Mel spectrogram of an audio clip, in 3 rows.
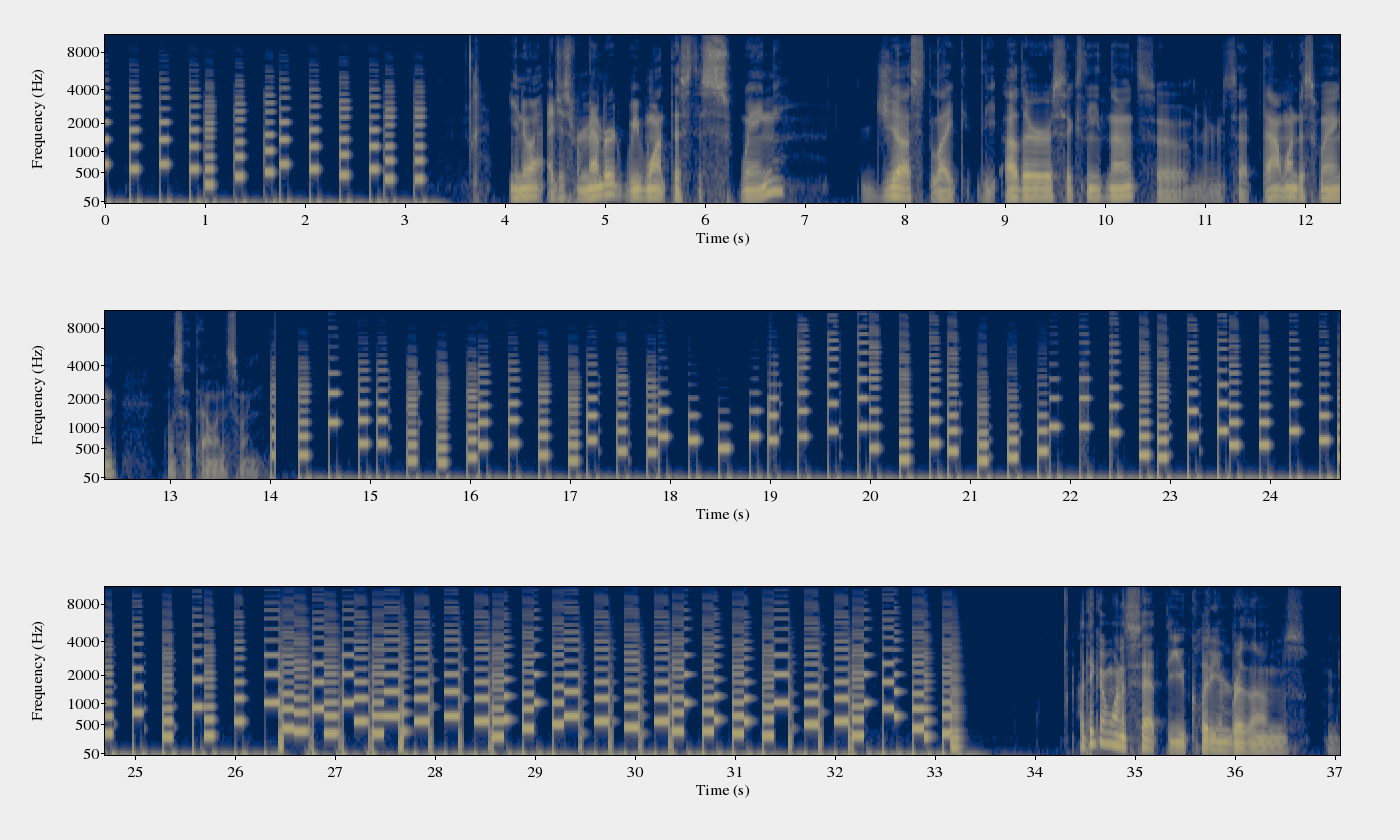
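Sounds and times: synthesizer plucked note sequence: 0:00.0 - 0:03.2, 0:14.3 - 0:33.3.

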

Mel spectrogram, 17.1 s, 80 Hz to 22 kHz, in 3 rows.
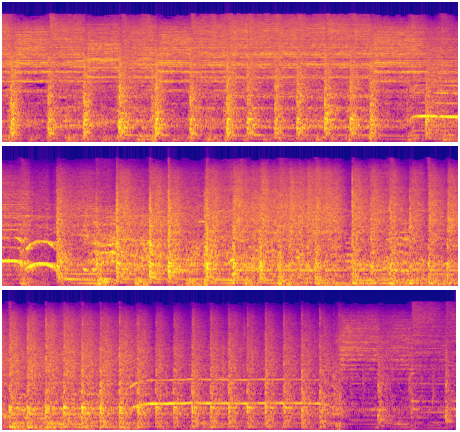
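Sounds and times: rock drum solo: 0:00.0 - 0:17.0.

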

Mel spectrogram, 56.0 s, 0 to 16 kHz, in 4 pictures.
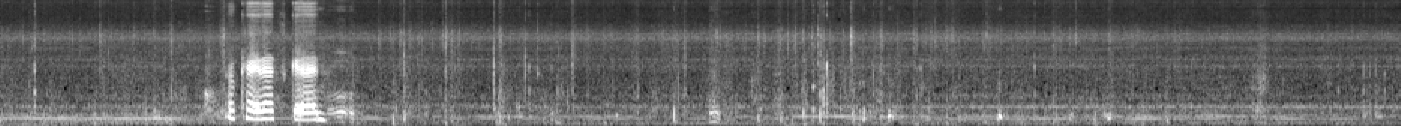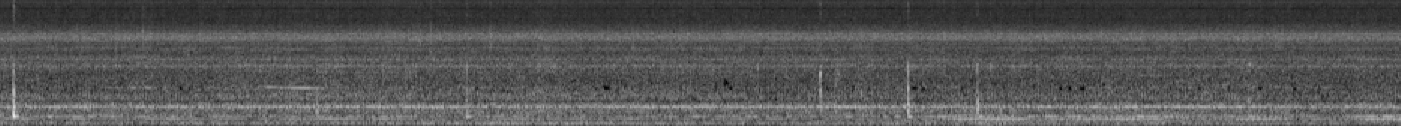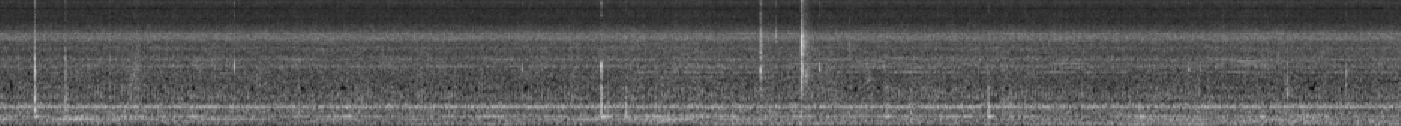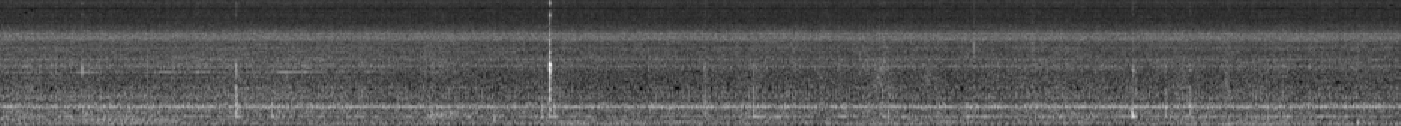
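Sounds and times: horse hoofbeats on dirt: 0:00.0 - 0:02.9, 0:03.6 - 0:12.9
faint steady hum: 0:00.0 - 0:56.0.

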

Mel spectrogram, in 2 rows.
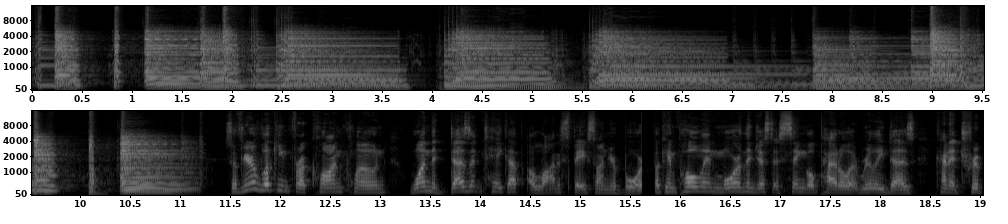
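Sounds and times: overdriven electric guitar chords: 0:00.0 - 0:11.2.

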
